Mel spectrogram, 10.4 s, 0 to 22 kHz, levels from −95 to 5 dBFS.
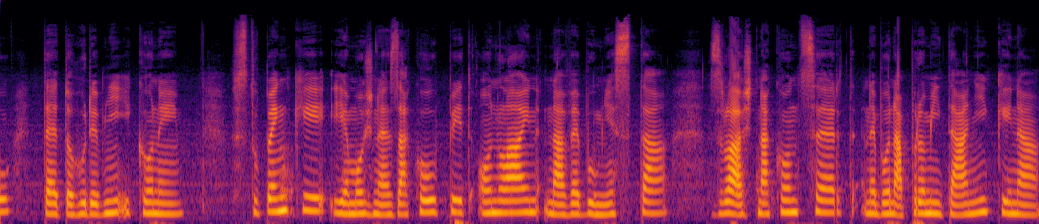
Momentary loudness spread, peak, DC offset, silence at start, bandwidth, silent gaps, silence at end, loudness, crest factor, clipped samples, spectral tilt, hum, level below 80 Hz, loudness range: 10 LU; 0 dBFS; under 0.1%; 0 s; 14.5 kHz; none; 0 s; -18 LUFS; 18 dB; under 0.1%; -5.5 dB/octave; none; -48 dBFS; 2 LU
